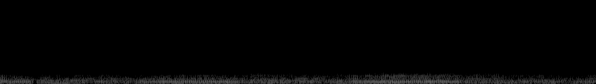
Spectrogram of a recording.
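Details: Tigris, a small long-haired tabby pet cat, purring while relaxed: a steady, low, soft rumble with faint even pulses that holds throughout and swells slightly in the middle, with no other clear sounds.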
